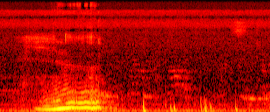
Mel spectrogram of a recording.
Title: 래브라도 리트리버 코고는 소리 (Labrador’s snoring sound)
